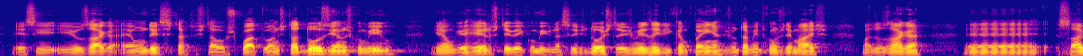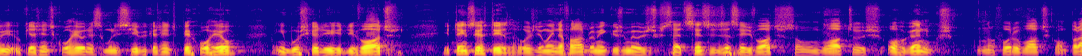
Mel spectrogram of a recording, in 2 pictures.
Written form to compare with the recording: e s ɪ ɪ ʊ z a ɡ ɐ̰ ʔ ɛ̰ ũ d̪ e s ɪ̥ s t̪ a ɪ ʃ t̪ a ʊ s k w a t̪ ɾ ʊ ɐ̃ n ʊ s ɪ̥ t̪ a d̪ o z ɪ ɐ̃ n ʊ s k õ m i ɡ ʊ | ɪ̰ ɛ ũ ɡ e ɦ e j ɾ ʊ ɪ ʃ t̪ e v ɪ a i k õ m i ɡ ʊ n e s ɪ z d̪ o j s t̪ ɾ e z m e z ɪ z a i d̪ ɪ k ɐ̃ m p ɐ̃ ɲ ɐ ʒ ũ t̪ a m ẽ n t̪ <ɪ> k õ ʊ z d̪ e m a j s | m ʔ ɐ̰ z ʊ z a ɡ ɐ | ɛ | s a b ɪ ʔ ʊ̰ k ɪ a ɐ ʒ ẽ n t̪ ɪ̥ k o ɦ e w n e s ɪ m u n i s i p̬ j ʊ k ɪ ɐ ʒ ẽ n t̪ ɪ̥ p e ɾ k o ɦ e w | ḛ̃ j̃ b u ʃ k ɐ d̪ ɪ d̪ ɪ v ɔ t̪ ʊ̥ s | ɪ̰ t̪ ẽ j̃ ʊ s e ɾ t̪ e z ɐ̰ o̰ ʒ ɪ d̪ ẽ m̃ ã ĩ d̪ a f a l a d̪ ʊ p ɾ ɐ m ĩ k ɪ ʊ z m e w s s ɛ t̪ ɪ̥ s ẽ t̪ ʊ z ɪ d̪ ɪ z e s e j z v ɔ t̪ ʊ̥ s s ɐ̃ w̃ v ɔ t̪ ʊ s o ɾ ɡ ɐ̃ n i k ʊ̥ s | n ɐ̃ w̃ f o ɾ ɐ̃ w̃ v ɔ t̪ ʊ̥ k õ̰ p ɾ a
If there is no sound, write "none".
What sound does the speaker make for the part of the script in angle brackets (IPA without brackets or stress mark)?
ɪ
